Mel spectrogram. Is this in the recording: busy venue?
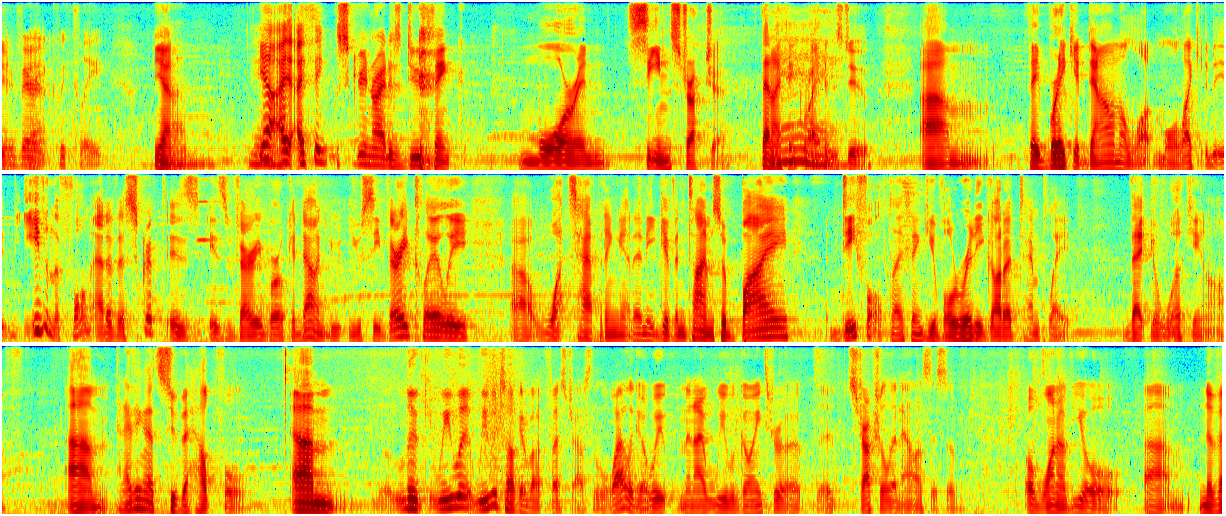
yes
